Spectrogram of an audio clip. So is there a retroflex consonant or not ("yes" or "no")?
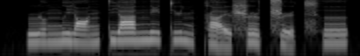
yes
